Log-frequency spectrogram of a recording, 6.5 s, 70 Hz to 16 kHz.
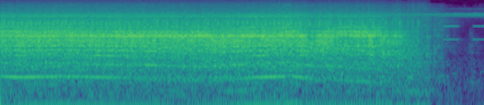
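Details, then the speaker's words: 1998 Mercedes C230 (W202) revived after sitting since 2018, running with the MAP sensor unplugged: a steady, fairly fast drone that never settles down to a low idle. The idle is stuck high. "it's running it just doesn't want to idle down too good"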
